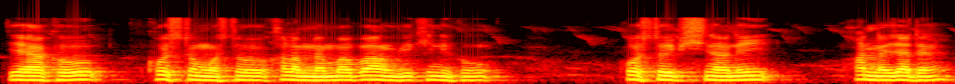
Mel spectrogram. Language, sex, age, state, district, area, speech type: Bodo, male, 45-60, Assam, Baksa, rural, spontaneous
